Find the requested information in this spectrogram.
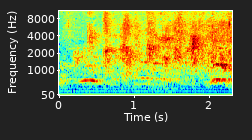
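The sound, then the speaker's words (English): An audience breaks into steady, dense clapping for a couple of seconds, a continuous wash of many hands at moderate volume, with faint voices mixed in. “You don't have to clap.”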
